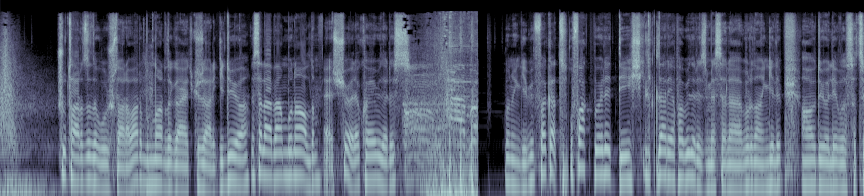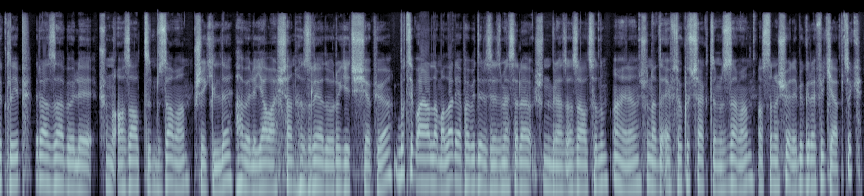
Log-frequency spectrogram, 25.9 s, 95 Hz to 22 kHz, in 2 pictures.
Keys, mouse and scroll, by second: 18.8 double click, 24.4 double click.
